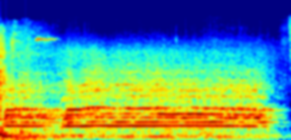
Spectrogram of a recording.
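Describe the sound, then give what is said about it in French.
A train whistle blows one long, steady, chord-like blast, loud, with a short hitch near the start before it holds and then cuts off. No one speaks. “un film réalisé par Zinman, vous savez, euh, le réalisateur du Train sifflera trois fois. Celle-là, on ne l'avait jamais faite.”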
